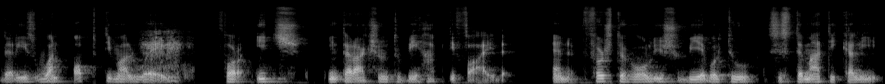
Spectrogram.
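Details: Adult male speaker; typical speech.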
